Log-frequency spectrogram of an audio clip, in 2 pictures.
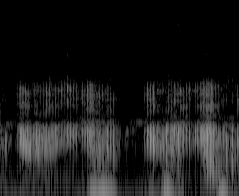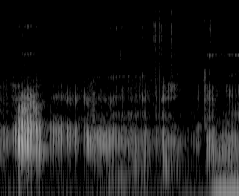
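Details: Happy domestic cat purring loudly from contentment; a low, rumbling purr in rhythmic surges of about one second each, separated by short breathing gaps, recorded close up with no other sounds.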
